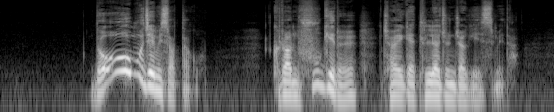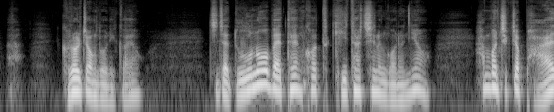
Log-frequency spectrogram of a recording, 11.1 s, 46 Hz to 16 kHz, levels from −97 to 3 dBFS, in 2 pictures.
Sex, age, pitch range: male, 40-59, 105-150 Hz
